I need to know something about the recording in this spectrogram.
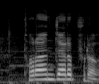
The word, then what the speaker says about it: Transalp: XL750, 이제 영어 발음이 아니라 일본 발음 그대로 하겠습니다. 토란자르프라고 합니다.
